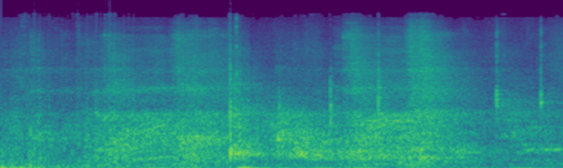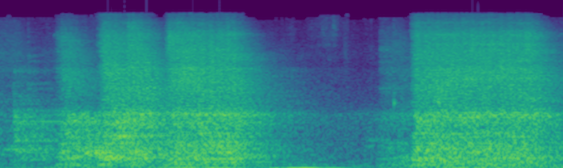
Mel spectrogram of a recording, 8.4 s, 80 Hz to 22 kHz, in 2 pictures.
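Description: Thuds, clicks and metal-on-metal handling noise as a piston with its connecting rod is worked out of a Kia S6D 1.6 engine block, with a steady low hum underneath.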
